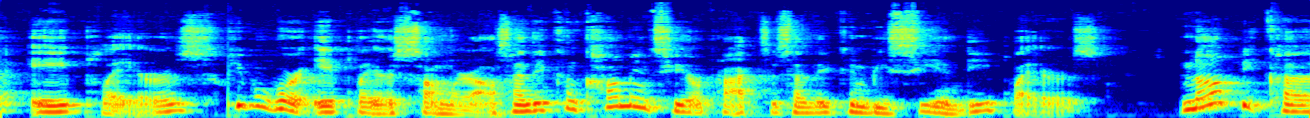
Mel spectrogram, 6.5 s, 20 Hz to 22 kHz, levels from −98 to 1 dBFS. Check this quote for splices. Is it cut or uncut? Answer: cut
